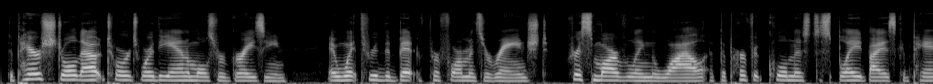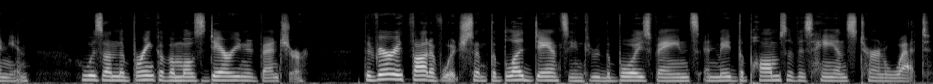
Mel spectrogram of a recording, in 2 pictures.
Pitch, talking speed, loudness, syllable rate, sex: 180 Hz, 200 wpm, -21 LUFS, 5.2 syllables/s, female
